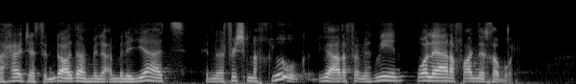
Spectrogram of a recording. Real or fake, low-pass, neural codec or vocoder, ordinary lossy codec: fake; 7.2 kHz; codec, 16 kHz, 1 kbps, X-Codec, HuBERT features, trained on balanced general audio; MP3, 64 kbps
